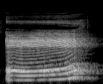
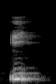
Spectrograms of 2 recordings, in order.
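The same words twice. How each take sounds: First: "E" held long as open é, as in café; open E sound. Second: "E" held as closed ê, as in você; closed E sound. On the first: Teacher showing pupils the two sounds, "E" said open. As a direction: say "E" slowly with an open vowel. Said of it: "E que é um som aberto". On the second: Teacher showing pupils the two sounds, "E" said closed. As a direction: say "E" slowly with a closed vowel. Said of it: "um som fechado". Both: Shown as a demonstration.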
